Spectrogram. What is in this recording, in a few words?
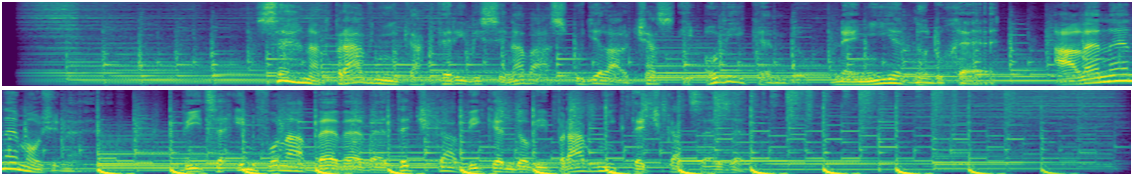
czech commercial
